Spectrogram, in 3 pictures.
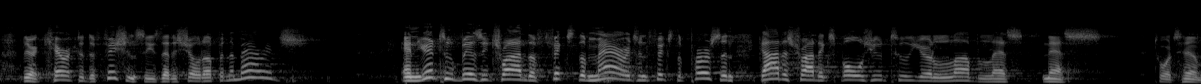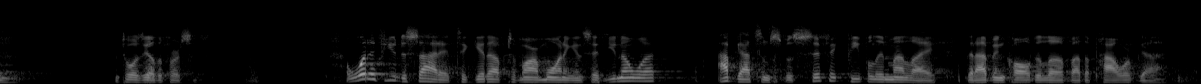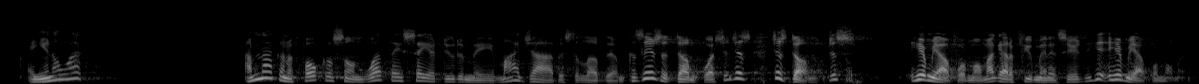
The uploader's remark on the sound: General Session IX from the 2023 Shepherds 360 Conference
